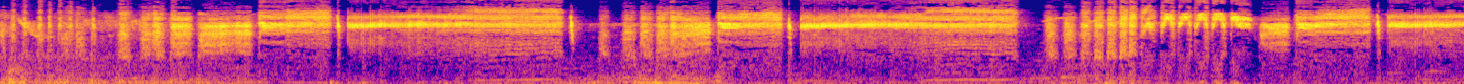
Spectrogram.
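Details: Streaked weaver, original recording: long sizzling, hissing buzz runs broken by short dry chattering ticks, the wheezy phrase starting again three times in quick succession.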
